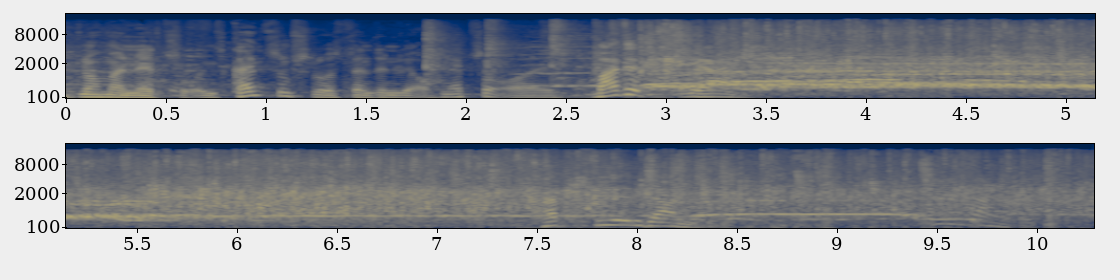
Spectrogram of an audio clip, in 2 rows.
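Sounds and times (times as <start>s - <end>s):
speech: 0.0s - 3.7s, 7.6s - 8.8s
large audience applause: 2.4s - 10.2s.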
